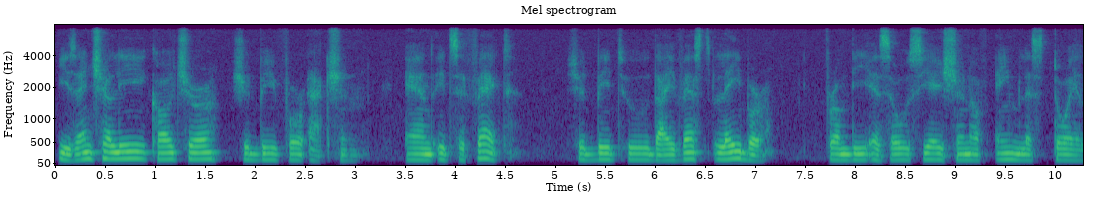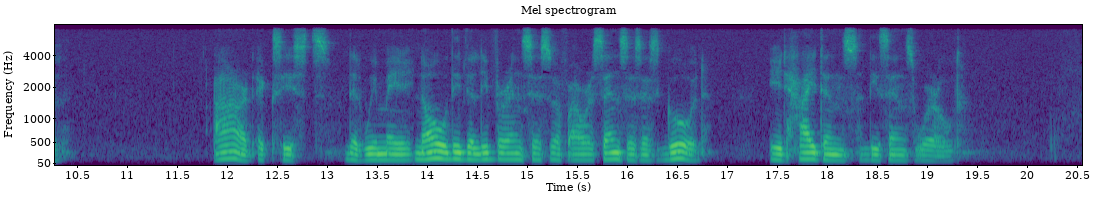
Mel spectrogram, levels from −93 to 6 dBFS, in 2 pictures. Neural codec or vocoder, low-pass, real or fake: none; 7.2 kHz; real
